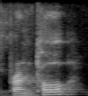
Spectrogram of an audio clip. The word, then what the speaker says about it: Pranta: So I know that the way that he pronunciates is Pronto, but it's not an O at the end, it's an A.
